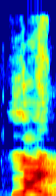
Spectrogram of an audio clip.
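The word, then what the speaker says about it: light: लाइट जब बोलते हैं तो उसमें भी हमारा जी साइलेंट होता है।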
